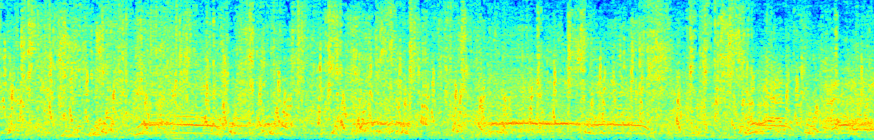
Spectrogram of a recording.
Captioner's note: screaming louder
